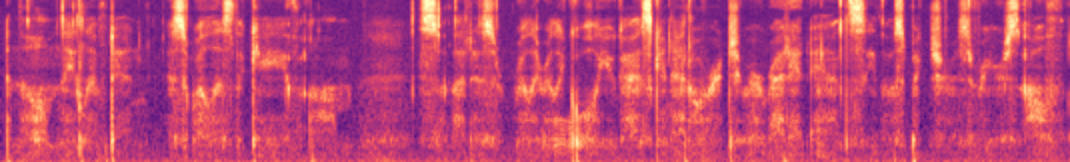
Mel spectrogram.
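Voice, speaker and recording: A woman whispering in a hushed, unhurried manner as an ASMR storytelling host. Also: poor audio.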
